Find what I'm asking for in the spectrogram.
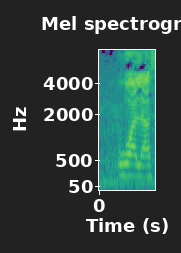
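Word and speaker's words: Ualá: Pero en la práctica ustedes cargan su aplicación, WALA se escribe UALA, abre su cuenta, y empieza a usar WALA.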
